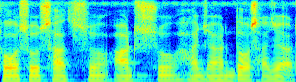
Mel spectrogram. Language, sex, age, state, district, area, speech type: Bengali, male, 30-45, West Bengal, Purba Bardhaman, rural, spontaneous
